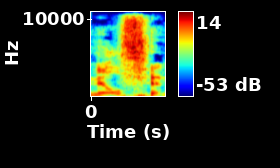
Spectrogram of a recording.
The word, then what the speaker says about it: Neeson: Liam Neeson is up there already. Why, what's his name? Neil. It's Neeson.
